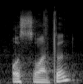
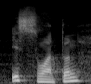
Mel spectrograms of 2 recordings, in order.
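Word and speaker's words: أسوة: Fi rasulillahi Uswatun Hasanah Ini bisa juga dibaca dengan iswah ada dua cara membacanya I ini kasrah kasrah ini dibaca lewat riwayat warsy jugaun dari Imam Nafi yaqum rasulillahi iswatun Hasanah pakai kasr sekarang perhatikan mukjizat Alquran ya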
